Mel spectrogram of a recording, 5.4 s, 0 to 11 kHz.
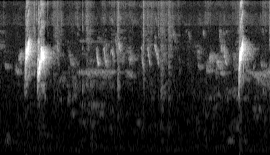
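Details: Red-whiskered bulbul aged 12 months 29 days utters two sharp rising chirps, then scattered soft twitters and a thin whistle, ending with one loud clear chirp trailing into a short note.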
